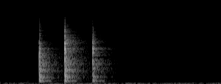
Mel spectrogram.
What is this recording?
Pounding Cards On Table
Pounding cards on a wooden table to shuffle them.
card, cards, deck, fast, playing, playing-cards, poker, pounding, shuffle, shuffling, table, wood, wooden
